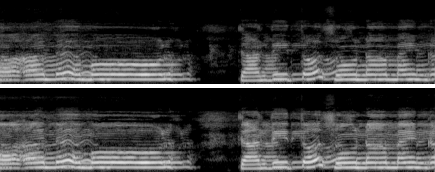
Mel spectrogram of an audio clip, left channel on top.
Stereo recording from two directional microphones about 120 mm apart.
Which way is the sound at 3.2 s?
20° left (ahead or behind).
